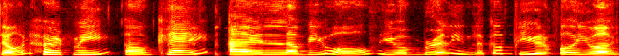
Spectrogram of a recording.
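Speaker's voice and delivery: very high, overly sweet, ingratiating tone. Showing how someone who feels unsafe on stage talks, super nice tone. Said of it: "your tone might be super nice".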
